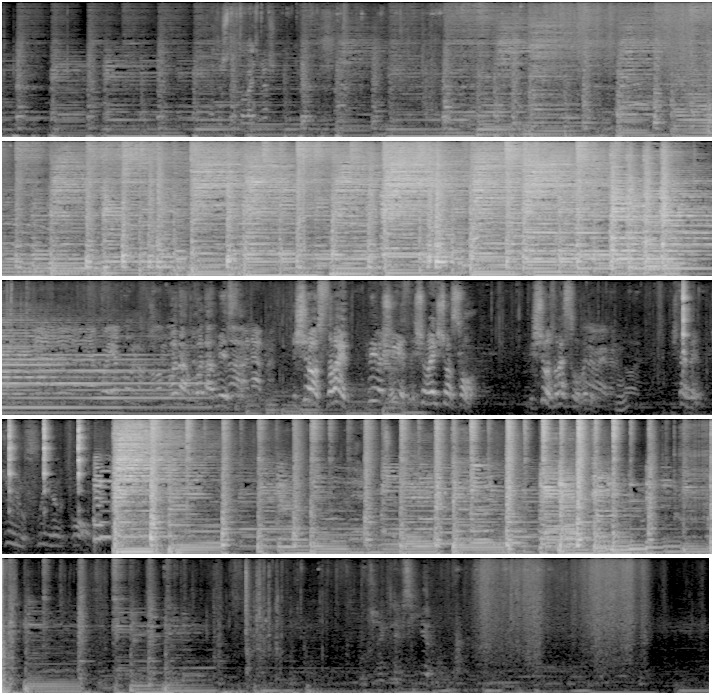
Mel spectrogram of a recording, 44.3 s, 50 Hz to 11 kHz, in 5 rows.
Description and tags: walk through repetition room
Walking through the repetition of music band.
Open first door, go into repetition room, close door, walking through room between musicians, open second door, go into chillout, close second door.
Recorded: 2014-03-07.
Recorder: Tascam DR-40.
